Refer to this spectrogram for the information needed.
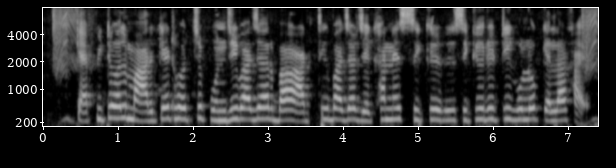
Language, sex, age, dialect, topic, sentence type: Bengali, female, 18-24, Jharkhandi, banking, statement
